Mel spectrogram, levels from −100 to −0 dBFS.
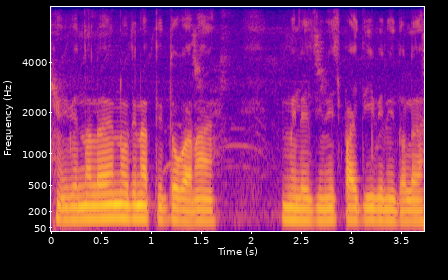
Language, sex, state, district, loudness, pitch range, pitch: Chakma, male, Tripura, Dhalai, -17 LUFS, 110-125 Hz, 115 Hz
